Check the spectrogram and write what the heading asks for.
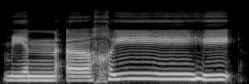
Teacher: Jadi pengucapannya tidak boleh nunnya dipantulkan. Ya, tidak boleh min akhihi. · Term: izhar halqi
